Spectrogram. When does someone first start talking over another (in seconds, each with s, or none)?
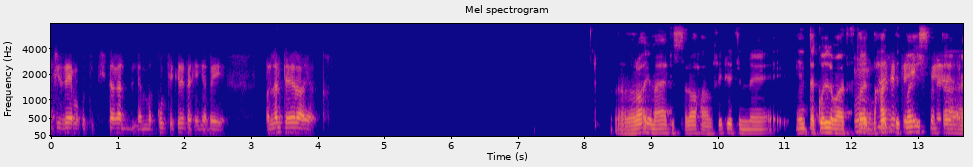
12.0 s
